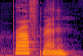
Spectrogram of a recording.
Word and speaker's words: Bronfman: the Bronson, am I saying it right? Sisters, how do you say their names? Bronfman.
